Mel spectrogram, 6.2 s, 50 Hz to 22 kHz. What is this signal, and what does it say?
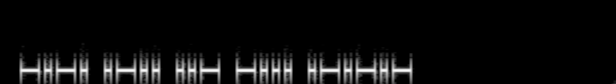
Morse code, heard as a keyed tone, about 20 wpm, 700 Hz. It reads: CLUB.
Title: Sentences with 3-Word Phrases - Spoken Beginning - 20wpm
